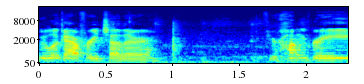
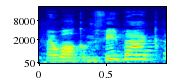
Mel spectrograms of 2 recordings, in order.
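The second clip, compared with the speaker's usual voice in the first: ordinary talk, nothing marked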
